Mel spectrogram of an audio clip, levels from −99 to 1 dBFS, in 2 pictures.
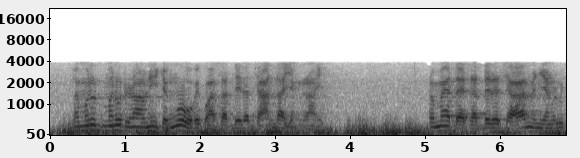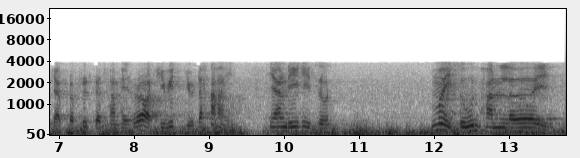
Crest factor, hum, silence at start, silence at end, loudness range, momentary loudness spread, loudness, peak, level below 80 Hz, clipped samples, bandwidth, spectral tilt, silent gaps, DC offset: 12 dB; none; 0 s; 0 s; 2 LU; 6 LU; -17 LUFS; -4 dBFS; -24 dBFS; under 0.1%; 4 kHz; -11.5 dB/octave; none; under 0.1%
